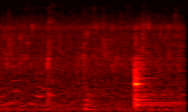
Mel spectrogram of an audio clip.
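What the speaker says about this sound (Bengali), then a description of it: "আলুটা দিয়ে একটু মশলার সাথে বেশ সুন্দর করে নেড়ে চেড়ে মিশিয়ে নিচ্ছি।" Potatoes stirred and fried with spices in a pan, a steady soft sizzle with light scraping strokes and one sharper clink of the utensil near the end.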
